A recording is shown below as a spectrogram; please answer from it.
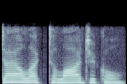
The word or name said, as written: dialectological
